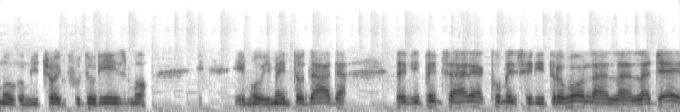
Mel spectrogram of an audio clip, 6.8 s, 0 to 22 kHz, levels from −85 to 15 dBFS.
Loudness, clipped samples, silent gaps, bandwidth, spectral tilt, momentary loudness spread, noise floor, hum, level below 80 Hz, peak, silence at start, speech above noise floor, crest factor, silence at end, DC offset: -21 LUFS; under 0.1%; none; 9.8 kHz; -6.5 dB/octave; 11 LU; -44 dBFS; none; -56 dBFS; -4 dBFS; 0 s; 24 dB; 16 dB; 0 s; under 0.1%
